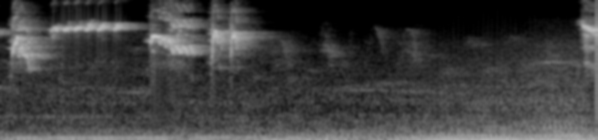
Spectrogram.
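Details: Orange-headed thrush, a singing caged bird used to train other birds to sing, from North Bali, Singaraja. Short high whistled phrases open the clip, then a quiet gap, then a final high note. A low steady hum runs underneath.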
